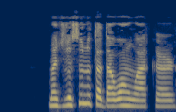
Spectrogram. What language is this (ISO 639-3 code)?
pus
